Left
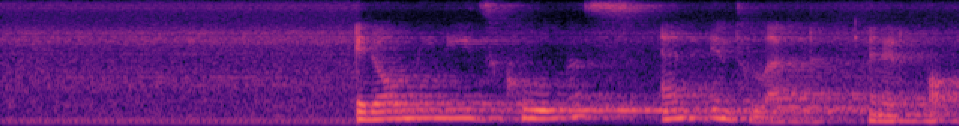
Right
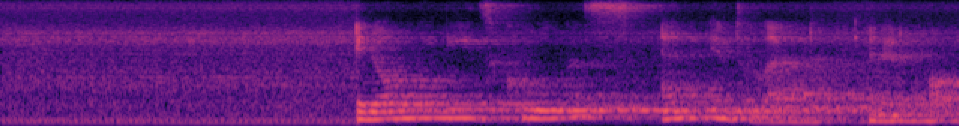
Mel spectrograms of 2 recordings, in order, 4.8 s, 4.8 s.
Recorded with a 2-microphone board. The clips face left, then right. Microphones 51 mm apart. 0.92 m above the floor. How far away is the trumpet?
I don't hear a trumpet.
